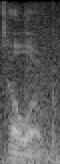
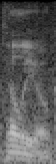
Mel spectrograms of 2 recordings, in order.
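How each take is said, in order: First: The name has no extra 'ee' sound inside. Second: The name has an extra 'ee' sound inside. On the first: The speaker calls it right. "it's Teloke" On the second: The speaker calls it wrong. "it's not Telioke"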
